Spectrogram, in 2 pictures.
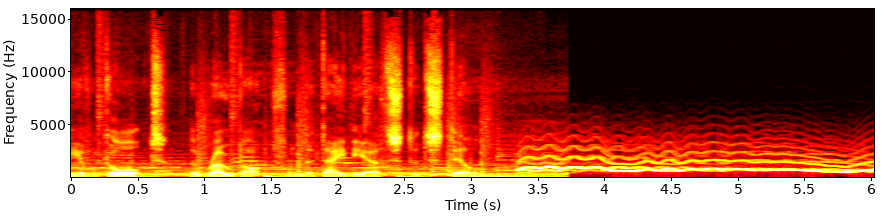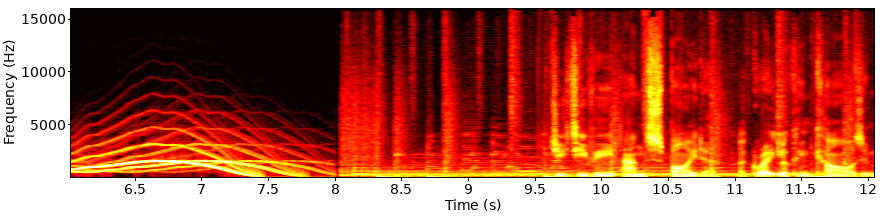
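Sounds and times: wavering theremin-style music: 2.0 - 8.0.

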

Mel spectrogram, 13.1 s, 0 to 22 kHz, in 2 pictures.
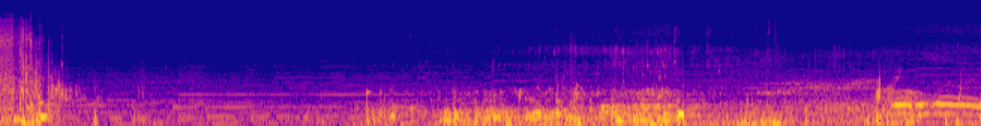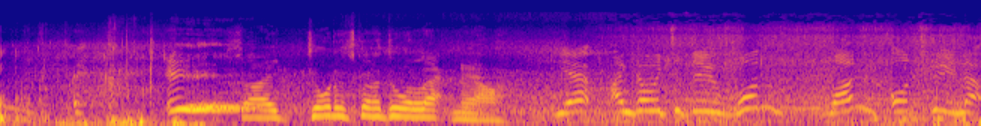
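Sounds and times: underwater churning and bubbling: 0.0 - 0.9, 2.1 - 7.5.

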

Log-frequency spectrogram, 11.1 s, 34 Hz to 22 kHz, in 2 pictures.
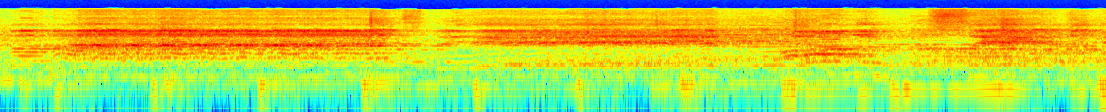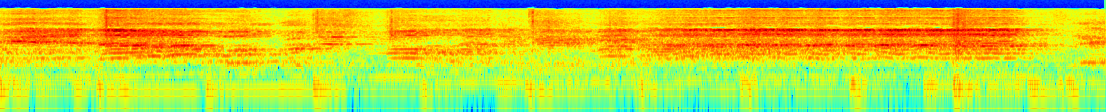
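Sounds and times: a cappella hymn singing: 0.0 - 11.0.

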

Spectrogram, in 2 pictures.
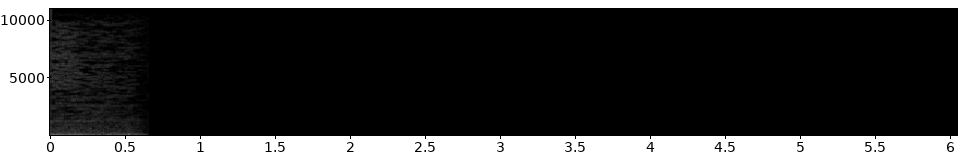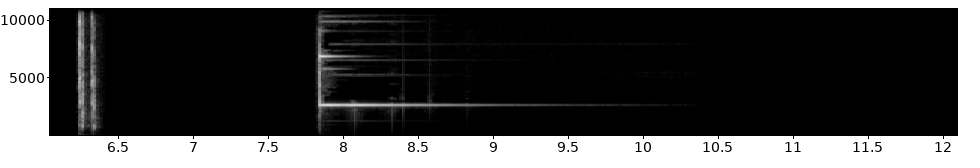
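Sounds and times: bright bell ding: 7.8 - 10.0.

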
